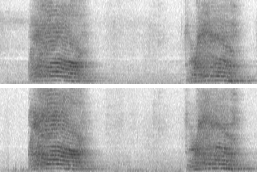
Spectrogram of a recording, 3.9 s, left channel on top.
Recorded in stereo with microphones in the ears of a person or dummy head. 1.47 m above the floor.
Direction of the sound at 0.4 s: 15° right (ahead or behind).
